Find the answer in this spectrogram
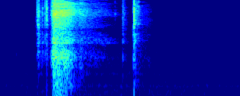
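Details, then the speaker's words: Single sharp hissing puff and brief click: a fast-acting, short-acting bronchodilator metered-dose inhaler with propellant, fired into the air as a demonstration (dose wasted) by a person with asthma. "you saw that i squeezed it you heard a puffing sound it uses a propellant just like think like cooking spray or something else that that uses a propellant and it shoots the medication out as you're inhaling it"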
